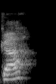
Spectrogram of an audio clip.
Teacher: it is the soft palate meeting the back of the tongue. In Sanskrit, we call it a guttural sound.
